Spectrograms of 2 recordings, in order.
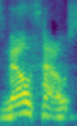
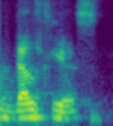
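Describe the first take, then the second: First: The name ends with a 'house' sound. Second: The name ends with an 'ius' sound. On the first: The speaker calls it right. "it's Velthaus" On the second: The speaker calls it wrong. "It's not Velthius"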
